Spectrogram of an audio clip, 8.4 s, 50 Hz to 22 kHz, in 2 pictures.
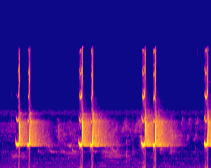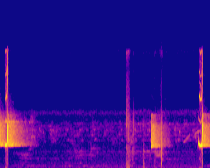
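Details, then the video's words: A female rain quail repeats bright two-note calls, each doublet ending in a brief buzzy trail, about every 1.3 seconds, then pauses before a different short rasping note and another call. "Quail sound"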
